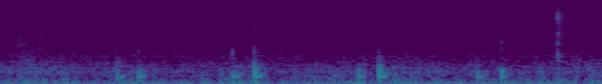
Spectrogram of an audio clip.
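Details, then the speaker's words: Student nurse percussing a healthy patient's abdomen during abdominal assessment: soft paired finger taps, tympanic in all four quadrants, after normal bowel sounds and no bruits; normal tympanic percussion. "Next, I am going to percuss your stomach. Just listen to what it sounds like."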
